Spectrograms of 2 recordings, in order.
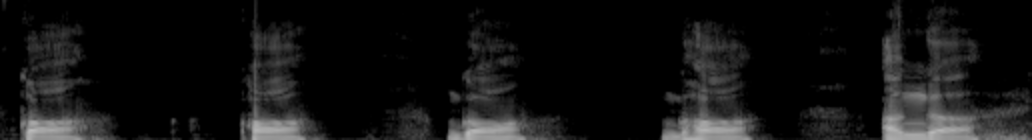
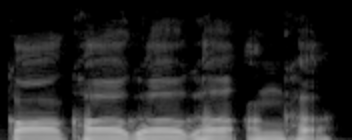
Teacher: तो जब हम क कहते हैं तो हमारा ज्यादा बल जो पड़ता है बच्चों वो कहाँ पड़ता है? वो हमारे कंठ पे पड़ता है।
